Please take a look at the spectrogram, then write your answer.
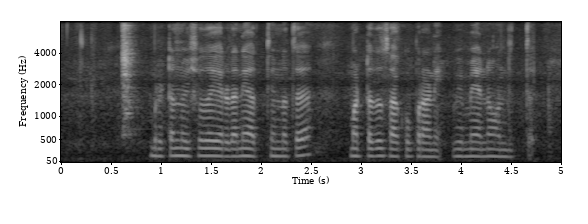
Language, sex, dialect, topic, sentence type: Kannada, male, Dharwad Kannada, banking, statement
